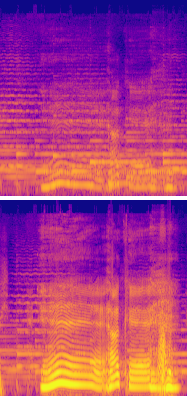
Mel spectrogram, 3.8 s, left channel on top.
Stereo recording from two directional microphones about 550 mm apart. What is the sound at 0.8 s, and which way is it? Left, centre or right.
Speech, centre.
